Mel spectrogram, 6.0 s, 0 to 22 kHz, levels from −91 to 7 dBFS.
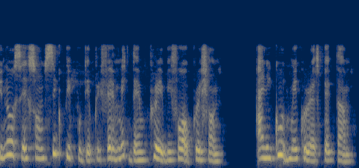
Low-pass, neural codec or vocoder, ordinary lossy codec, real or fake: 7.2 kHz; codec, 16 kHz, 4 kbps, FunCodec, trained on LibriTTS, 50 frames a second; none; fake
